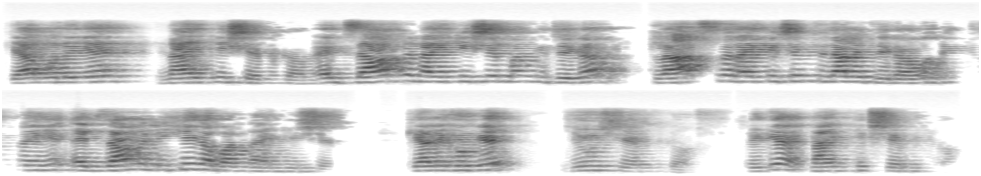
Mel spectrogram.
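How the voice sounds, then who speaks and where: A man's voice: high voice, a bit bright. Male teacher, teasing, quizzing the class, roomy classroom echo. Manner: asks the class quick questions, mixes Hindi and English; playful, teasing students. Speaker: economics teacher. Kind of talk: classroom lecture. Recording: echoey classroom.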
